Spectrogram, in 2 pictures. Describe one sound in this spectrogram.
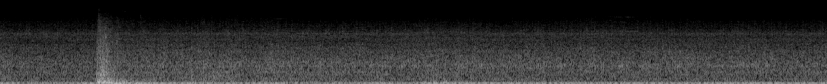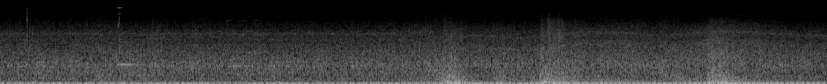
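A truck trailer thuds and rattles over bumps.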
